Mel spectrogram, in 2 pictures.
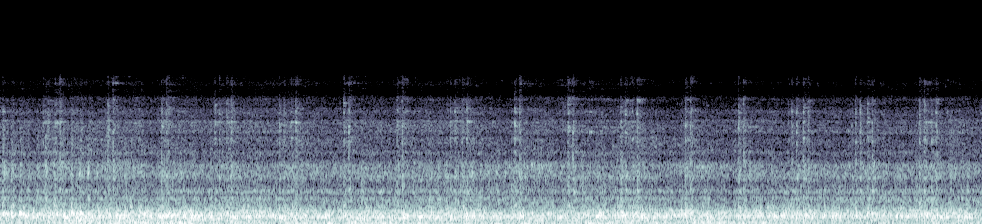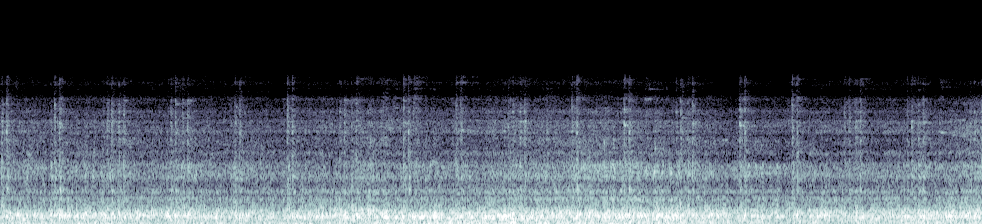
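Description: Double-stack intermodal freight train rolling past, its well cars running steadily over the rails with repeated wheel clicks at the rail joints.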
